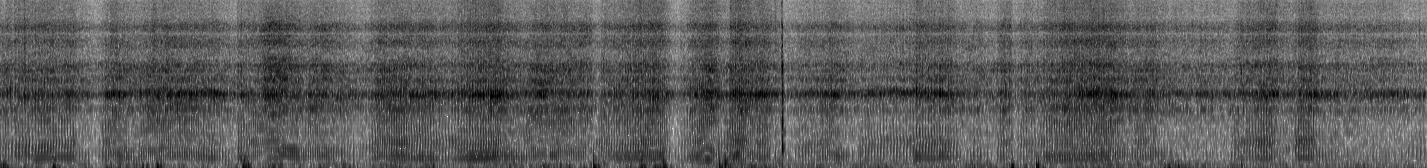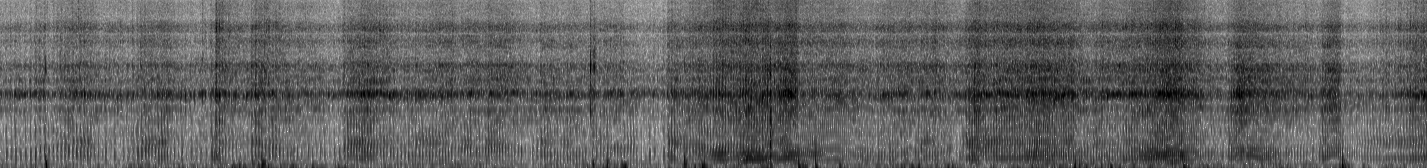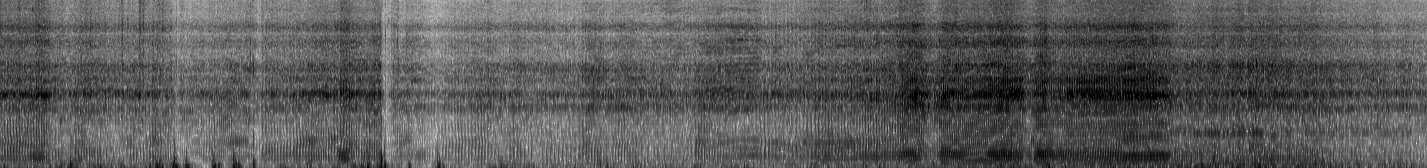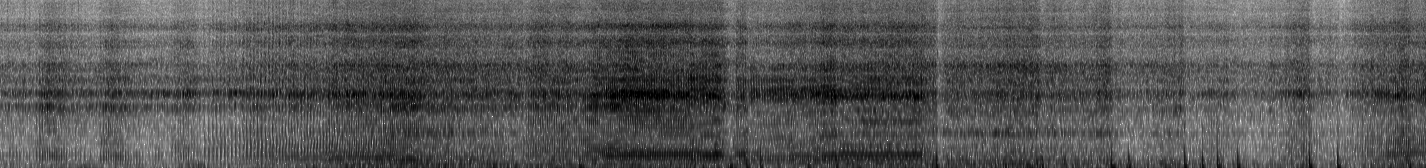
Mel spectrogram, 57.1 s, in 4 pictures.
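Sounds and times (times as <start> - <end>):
dirt bike engine revving: 0.0 - 57.0
bike knocking and rattling: 19.8 - 28.0, 28.8 - 35.4, 52.0 - 57.0.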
